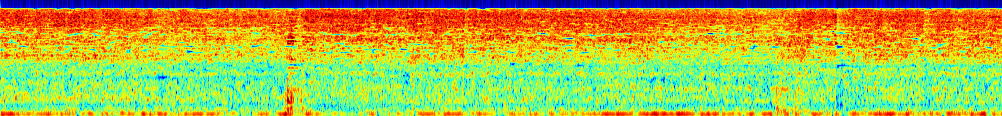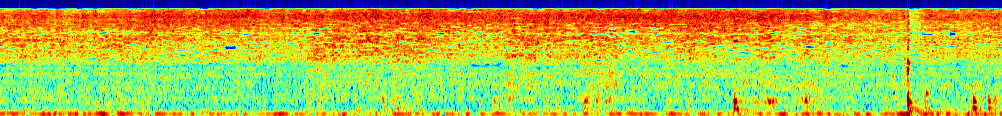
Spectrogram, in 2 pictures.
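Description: Cubed raw potatoes sizzling loudly as they fry in hot ghee and spice masala in a kadai, with a couple of light clicks of the ladle.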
